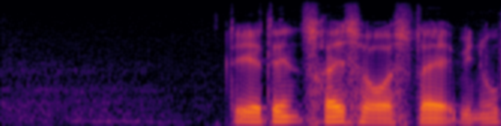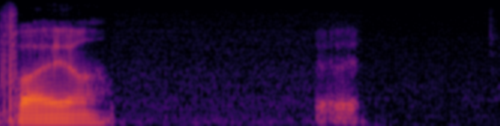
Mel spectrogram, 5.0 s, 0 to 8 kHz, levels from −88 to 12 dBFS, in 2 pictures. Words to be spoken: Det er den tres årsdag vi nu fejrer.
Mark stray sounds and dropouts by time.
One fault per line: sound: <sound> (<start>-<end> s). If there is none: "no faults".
sound: laugh (4.1-4.3 s)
